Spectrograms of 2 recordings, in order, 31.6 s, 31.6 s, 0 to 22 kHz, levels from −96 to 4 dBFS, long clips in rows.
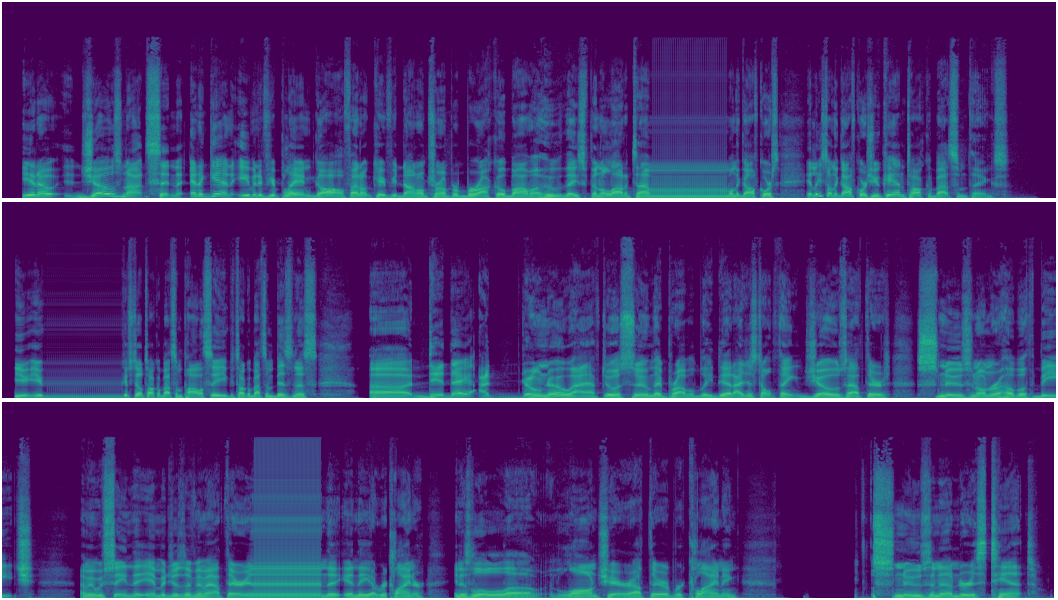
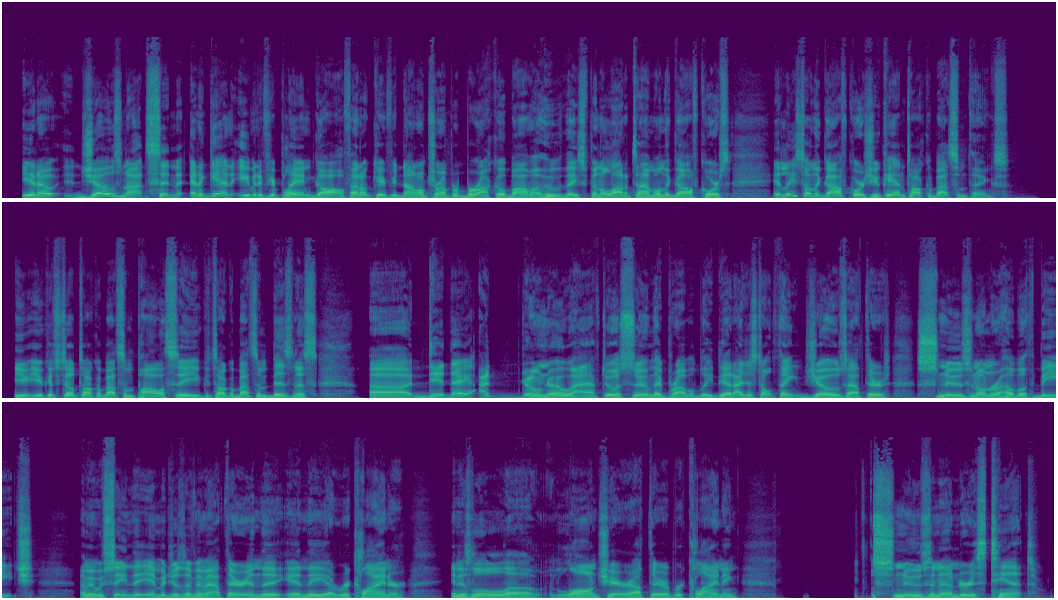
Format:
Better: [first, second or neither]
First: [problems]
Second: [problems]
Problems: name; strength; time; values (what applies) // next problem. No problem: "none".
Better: second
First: audio freezing; at 6.5 s for 1 s, at 11 s for 1 s and at 24 s for 0.5 s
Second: none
